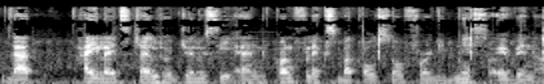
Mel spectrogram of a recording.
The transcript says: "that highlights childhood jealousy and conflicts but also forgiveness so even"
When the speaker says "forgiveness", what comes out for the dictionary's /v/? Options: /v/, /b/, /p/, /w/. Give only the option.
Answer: /b/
